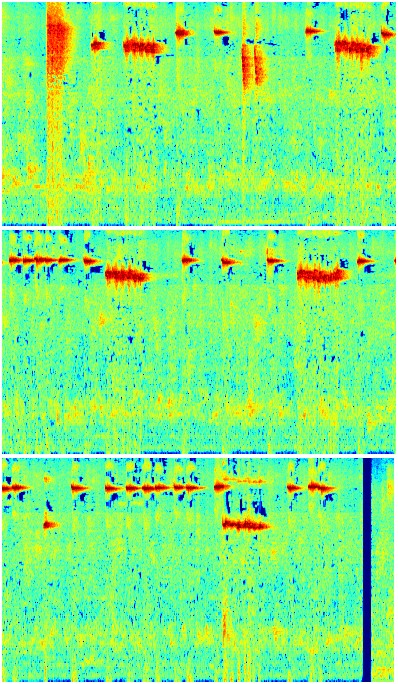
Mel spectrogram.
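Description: Caged kolibri ninja sunbird singing: a long run of short, high, sharp chirps, broken every few seconds by a longer, slightly lower note.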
